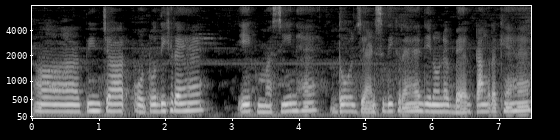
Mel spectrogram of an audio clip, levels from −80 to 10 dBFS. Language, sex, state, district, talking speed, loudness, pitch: Hindi, female, Bihar, West Champaran, 160 wpm, -16 LUFS, 185 Hz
